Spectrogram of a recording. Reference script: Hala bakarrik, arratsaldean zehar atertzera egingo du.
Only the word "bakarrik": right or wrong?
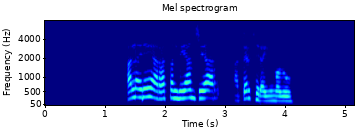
wrong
